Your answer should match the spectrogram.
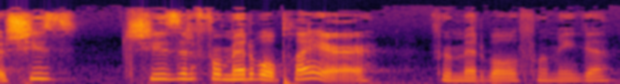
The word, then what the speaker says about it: Formiga: Formiga, am I saying that correctly? – Mm-hmm.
